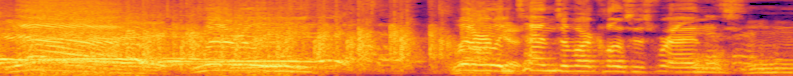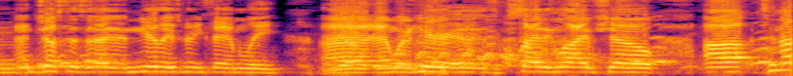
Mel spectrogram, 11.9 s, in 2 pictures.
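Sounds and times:
live audience cheering and whooping: 0.0s - 3.8s
speech: 3.7s - 11.8s
laughter: 8.2s - 11.8s.

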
